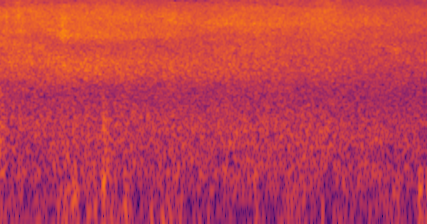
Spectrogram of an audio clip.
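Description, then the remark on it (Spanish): Steady roar of ocean surf on a beach in Mexico with gusting wind buffeting the microphone, a continuous dense wash of noise with no voices. “Hoy nuevamente les vengo a hablar desde México, desde la playa, escuchen el mar, escuchen el viento.”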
